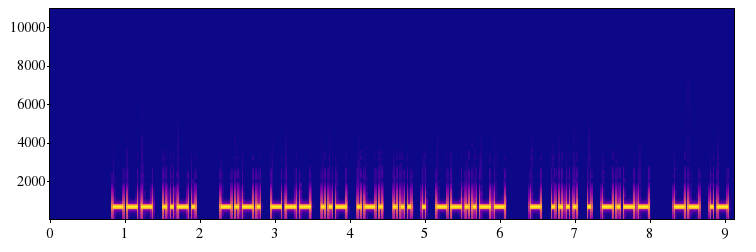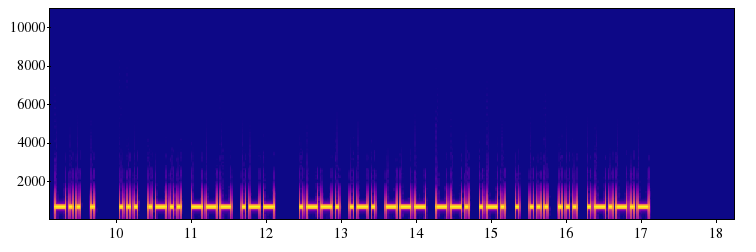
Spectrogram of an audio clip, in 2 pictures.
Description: Morse code, heard as a keyed tone, about 25 wpm, 700 Hz. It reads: OF COURSE, THEY MADE SLOW PROGRESS.
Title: Sentences from Top 1400 Words 25wpm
